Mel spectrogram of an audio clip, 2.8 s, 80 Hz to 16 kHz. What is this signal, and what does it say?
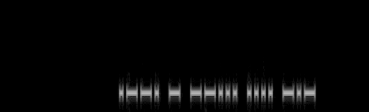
Morse code, heard as a keyed tone, about 48 wpm, 700 Hz. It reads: PT7HK
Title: DXCC-100 Call Signs - 5 Characters - 45wpm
